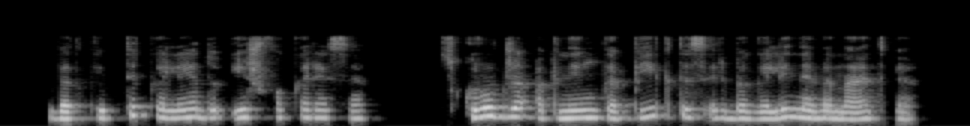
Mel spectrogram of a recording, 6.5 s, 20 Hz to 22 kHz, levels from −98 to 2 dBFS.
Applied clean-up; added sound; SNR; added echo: none; none; none; none.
